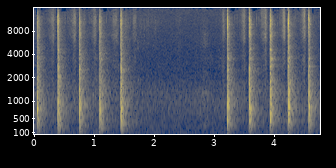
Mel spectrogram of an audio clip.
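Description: A new stud tapped with a hammer into the cylinder of a Suzuki TS250 motorcycle engine, two bursts of five sharp metallic taps, close and loud, separated by a quiet pause.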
